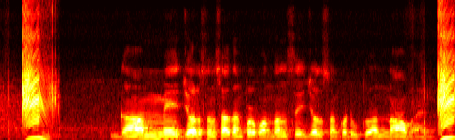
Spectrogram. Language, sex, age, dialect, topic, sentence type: Maithili, male, 18-24, Southern/Standard, agriculture, statement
